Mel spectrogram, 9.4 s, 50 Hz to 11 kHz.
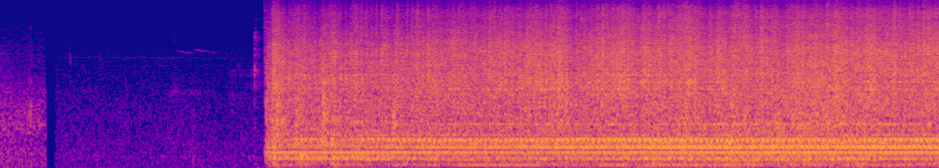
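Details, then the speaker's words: Genie screw-drive garage door opener, over 32 years old, opening: steady motor drone with a sharp regular tuck-tuck tick about four times a second from halfway through travel, not when closing; owner suspects the carriage gear or screw, unconfirmed. "I think the noise started when is halfway and suddenly you have some tuck tuck tuck tuck tucks like that"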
